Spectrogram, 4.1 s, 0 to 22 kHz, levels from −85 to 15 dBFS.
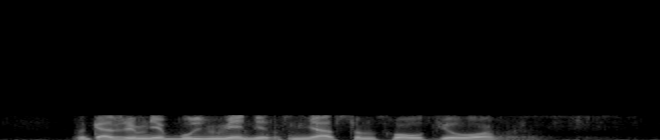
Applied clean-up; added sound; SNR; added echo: neural separator model SepFormer WHAM!.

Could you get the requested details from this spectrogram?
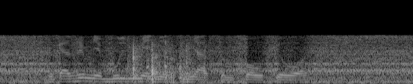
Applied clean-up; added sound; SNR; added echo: none; Bird; 2 dB; none.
